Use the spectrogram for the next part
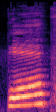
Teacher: ঠোঁটের সাহায্য ছাড়া এটি উচ্চারিত হয় না প ফব অষ্ঠ ঠোঁটের সাহায্য নিয়ে উচ্চারিত হয় হলো অষ্ঠ বর্ণ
